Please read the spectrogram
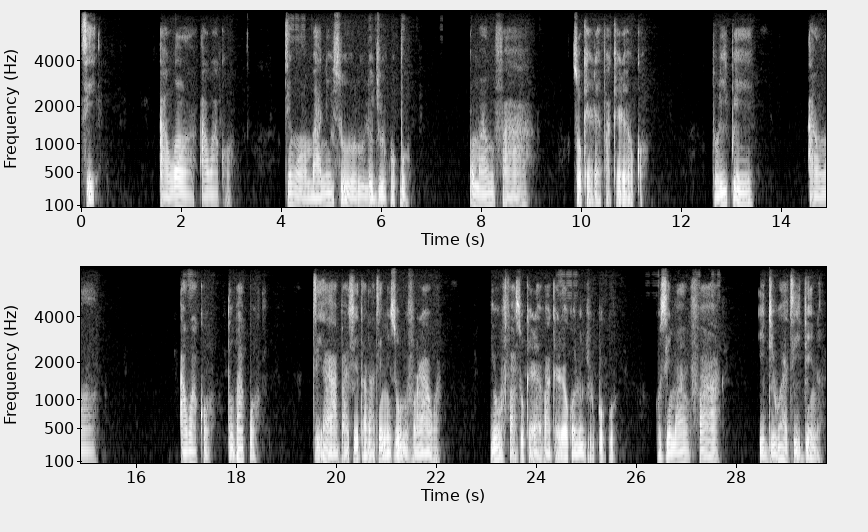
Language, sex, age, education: Yoruba, female, 30-45, secondary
